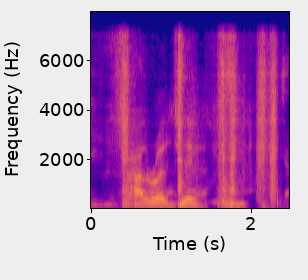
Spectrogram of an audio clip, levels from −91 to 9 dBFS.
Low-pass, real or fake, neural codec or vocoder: 7.2 kHz; fake; codec, 16 kHz, 0.8 kbps, ZipCodec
